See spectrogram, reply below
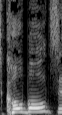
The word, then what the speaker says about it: kobolds: What do the K-Bads think about ranking abortion versus the Holocaust? And is it the K-Bads? Is that correct? – Yeah, no, it's kobolds is how it's pronounced.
